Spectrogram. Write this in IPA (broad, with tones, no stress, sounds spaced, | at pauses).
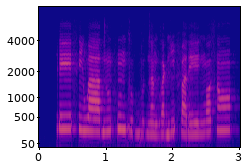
ɾ eː˦ s ĩ˧ w aː˧ d ũ˧ f ũ˦ ɡ u˨ b u˨ d ã˨ ɡʷ a˨ ɡ ĩ˧ f a˨ ɾ eː˨ ŋ ɔ˧ s ɔ̃˦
